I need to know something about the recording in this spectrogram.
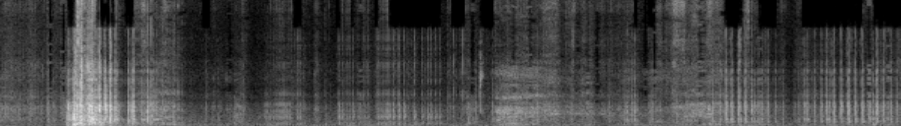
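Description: A pine block glued to foam board with Behr exterior paint being wrenched by hand: a loud rasping scrape about half a second in, then quieter rubbing and creaking from about three seconds in, as the paint bond holds.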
